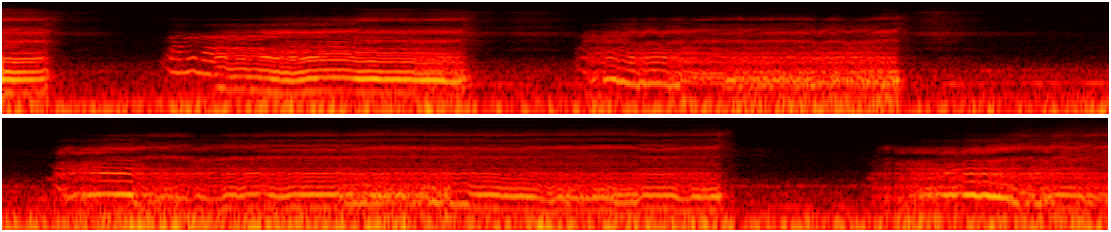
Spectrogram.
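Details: Female fox in an enclosure, in the mood to scratch and squeak while resting: long creaky, wavering whines with stacked harmonics in several stretches, broken by brief pauses.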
